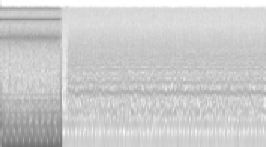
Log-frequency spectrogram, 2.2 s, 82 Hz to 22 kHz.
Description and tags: Electronic hum/buzz noises from the Mute Synth 2.
Mute-Synth-2, hum, electronic, buzz, noise, beep, Mute-Synth-II, analogue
